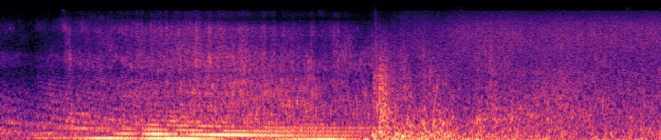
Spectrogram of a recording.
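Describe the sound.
Propeller airplane on an emergency landing, its droning engine tones sliding downward in pitch before a loud, broad roar takes over and holds to the end.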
